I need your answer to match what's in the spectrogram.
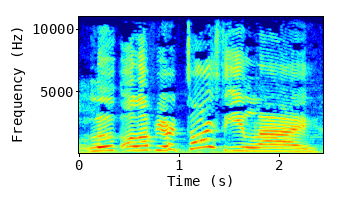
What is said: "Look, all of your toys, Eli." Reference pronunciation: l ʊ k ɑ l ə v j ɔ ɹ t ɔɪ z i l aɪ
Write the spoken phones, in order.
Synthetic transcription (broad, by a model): l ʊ k ɑ l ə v j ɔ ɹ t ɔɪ s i l aɪ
